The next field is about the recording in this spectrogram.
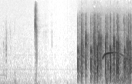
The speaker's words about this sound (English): Audience is clapping.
